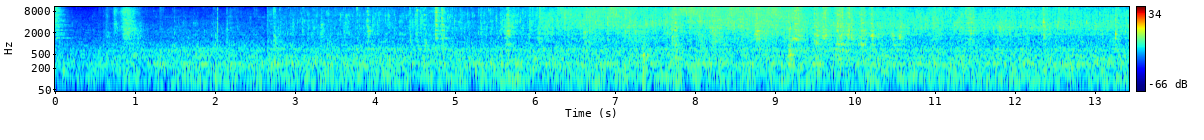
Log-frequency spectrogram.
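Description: Bacon and home-fry potatoes sizzling in a large hand-forged frying pan, with a spatula scraping and stirring through them now and then. The sizzle gets louder about halfway through.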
